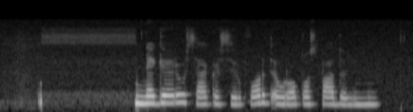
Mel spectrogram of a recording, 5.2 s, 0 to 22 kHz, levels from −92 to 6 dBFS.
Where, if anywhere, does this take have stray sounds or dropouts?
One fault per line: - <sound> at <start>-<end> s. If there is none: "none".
none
